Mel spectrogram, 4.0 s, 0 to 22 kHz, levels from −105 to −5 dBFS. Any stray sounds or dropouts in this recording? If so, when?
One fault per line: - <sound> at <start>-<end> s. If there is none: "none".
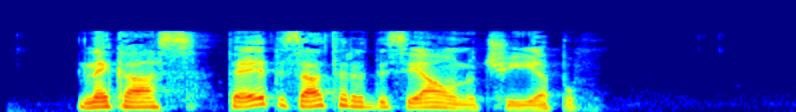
none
